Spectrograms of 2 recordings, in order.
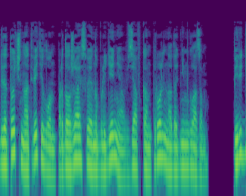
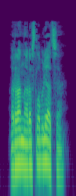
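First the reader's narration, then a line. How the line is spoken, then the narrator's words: Snort. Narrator (Russian): фыркнул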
